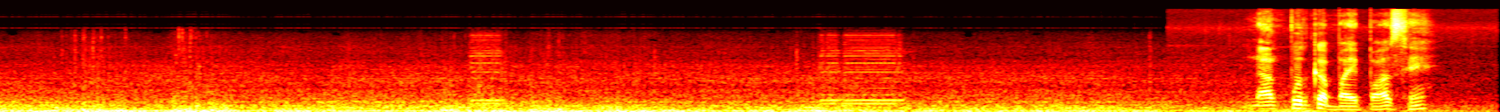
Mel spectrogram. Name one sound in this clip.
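A car's engine hums steadily as it drives along.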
